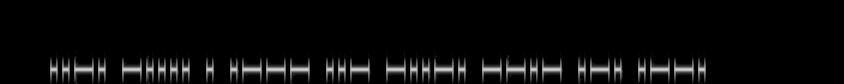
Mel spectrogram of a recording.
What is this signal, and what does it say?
Morse code, heard as a keyed tone, about 20 wpm, 700 Hz. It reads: F6EJU/QRP
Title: Difficult Call Signs 20wpm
